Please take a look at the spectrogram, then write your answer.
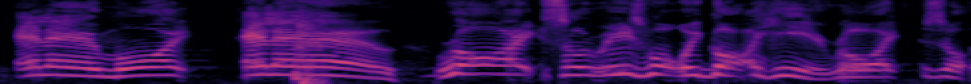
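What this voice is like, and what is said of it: Bad fake British, part Australian. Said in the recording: “Fake British... A fake British. Oh, I can do a great, bad fake British... It's a cross between Australian and Mary Poppins type British.”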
